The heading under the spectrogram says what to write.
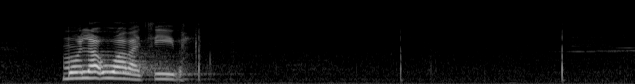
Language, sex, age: Northern Sotho, female, 19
